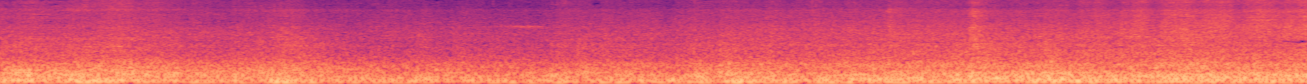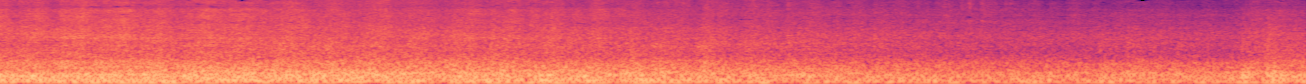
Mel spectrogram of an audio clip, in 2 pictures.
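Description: Freight train of enclosed autorack cars rolling past close by: a steady rumble of steel wheels running on the rails.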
